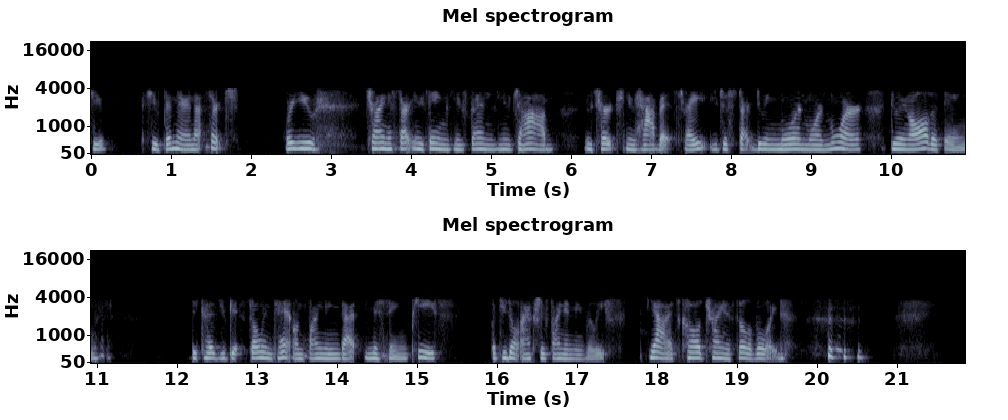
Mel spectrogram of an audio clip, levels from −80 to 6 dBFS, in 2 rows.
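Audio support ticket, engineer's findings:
AMR narrowband mobile codec, whole clip. Plainly audible coding damage on the speech; band-limited, nothing above 3.8 kHz. Spectrogram: hard flat ceiling at 3.8 kHz, empty above. Component: mobile leg, AMR-NB speech codec at 8 kHz sampling. Mechanism: voice rebuilt from a vocal tract filter, pitch predictor and a few pulses per 5 ms. Damage level fits a low mode near 8 kbps.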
